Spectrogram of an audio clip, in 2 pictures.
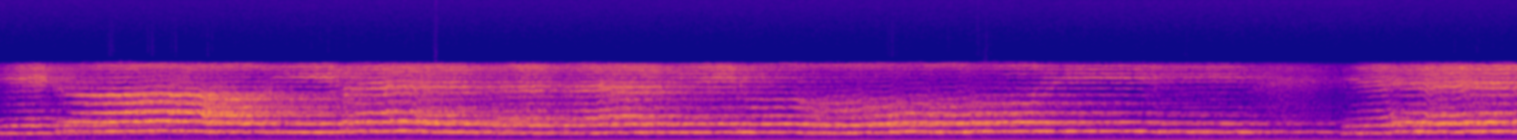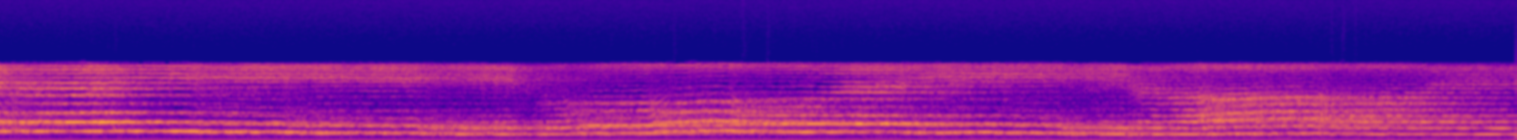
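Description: Background music of slow vocal chant in long held notes that shift pitch gradually, with a brief pause about halfway through.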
